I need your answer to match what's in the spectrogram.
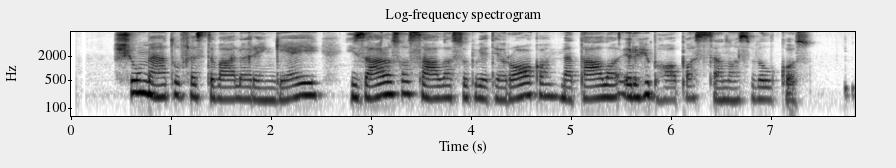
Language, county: Lithuanian, Alytus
